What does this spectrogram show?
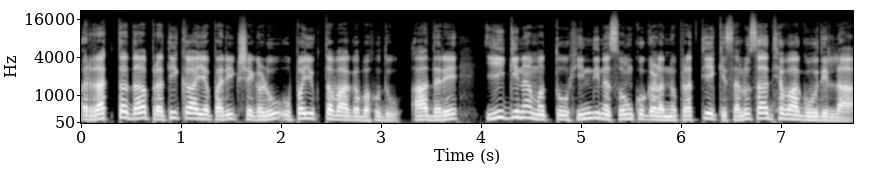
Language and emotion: Kannada, neutral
